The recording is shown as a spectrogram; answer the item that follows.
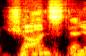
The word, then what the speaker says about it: Johnston: Tomorrow, Buccee's will host a hiring event for their new location right here in Johnston. They plan to... – Johnston. – Yeah, because it's spelled Johnstown. – Yeah. And so, but it's Johnston.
